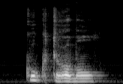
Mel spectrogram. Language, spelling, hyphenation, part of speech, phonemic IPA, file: Dutch, koektrommel, koek‧trom‧mel, noun, /ˈkukˌtrɔ.məl/, Nl-koektrommel.ogg
- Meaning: biscuit tin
